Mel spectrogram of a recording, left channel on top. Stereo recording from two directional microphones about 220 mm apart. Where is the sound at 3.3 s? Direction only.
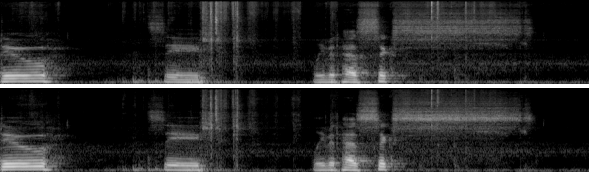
40° right (ahead or behind).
